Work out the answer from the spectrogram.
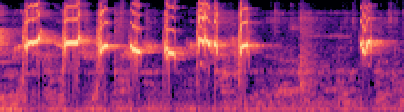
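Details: Greater green leafbird song used to provoke rival birds into replying: six to seven rapid slurred whistles at an even pace, a second of silence, then one final whistled note.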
